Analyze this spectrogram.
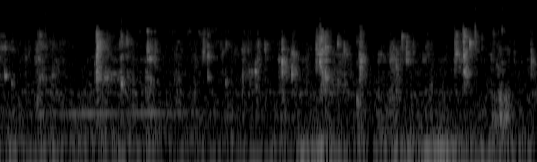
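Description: Near silence with faint, irregular little clicks: mouth sounds of people chewing jelly sweets.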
